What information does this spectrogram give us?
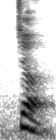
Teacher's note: च छ ज झ य, इसका उच्चारण स्थान है तालु या तालव्य, तालु से निकलता है। ये अक्सर टकरा के तालु से निकलता है।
